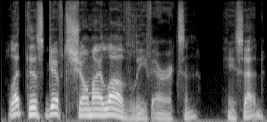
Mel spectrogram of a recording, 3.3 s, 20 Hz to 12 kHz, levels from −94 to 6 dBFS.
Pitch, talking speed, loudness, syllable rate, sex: 125 Hz, 180 wpm, -16 LUFS, 4.2 syllables/s, male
